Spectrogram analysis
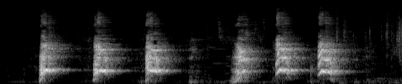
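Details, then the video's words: Corgi barking after being given a femur bone: six sharp, loud barks spaced about half a second apart, each with a strong tonal core and bright harmonics, followed by a soft mumble. "Corgi vs Femur"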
